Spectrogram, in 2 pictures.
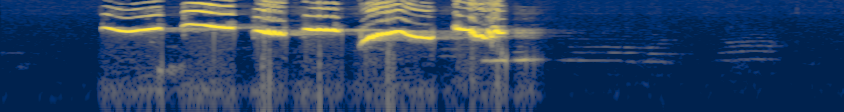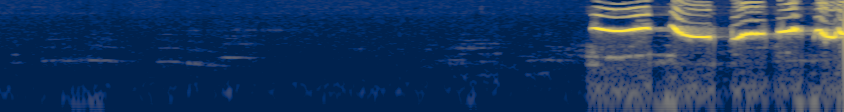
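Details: Oriental magpie-robin from the wild forest, played as a trapping lure: a rapid burst of varied whistles and sharp sweeping notes, a long silent pause, then the same whistled phrase sequence begins again.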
